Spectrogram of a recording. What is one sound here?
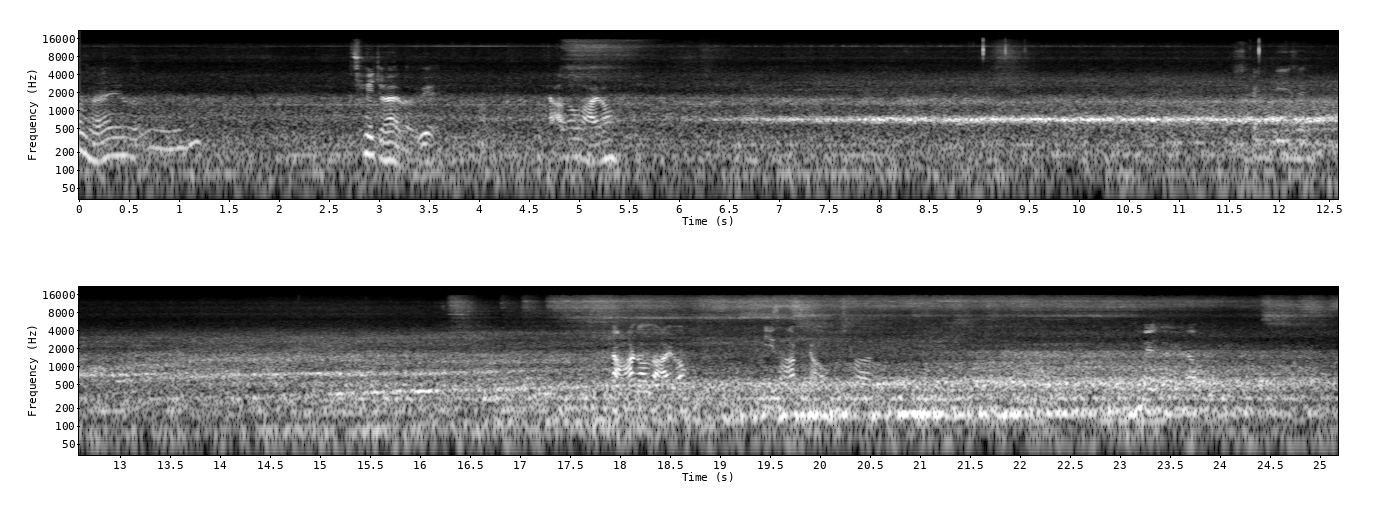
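A train rumbles closer and rolls past along the track.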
